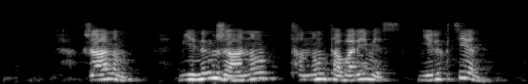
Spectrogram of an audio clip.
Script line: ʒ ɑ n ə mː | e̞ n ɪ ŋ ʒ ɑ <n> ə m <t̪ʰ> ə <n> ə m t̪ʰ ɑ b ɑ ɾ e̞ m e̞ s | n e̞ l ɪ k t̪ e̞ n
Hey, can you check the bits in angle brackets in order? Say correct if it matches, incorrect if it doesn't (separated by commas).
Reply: correct, correct, correct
